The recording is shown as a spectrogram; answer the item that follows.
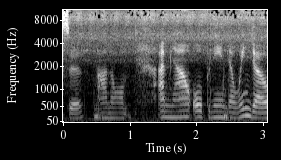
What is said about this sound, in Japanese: So, can you hear the sound? Yeah, as you can hear, cicadas are buzzing. 今回まあ、早速ねフレーズなんですけどセミがミンミン泣いております I don't know since I'm living in the countryside Anyway, the sound of cicadas is so loud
